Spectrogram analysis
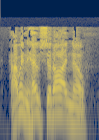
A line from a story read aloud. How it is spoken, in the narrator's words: Nick shouted at him suddenly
